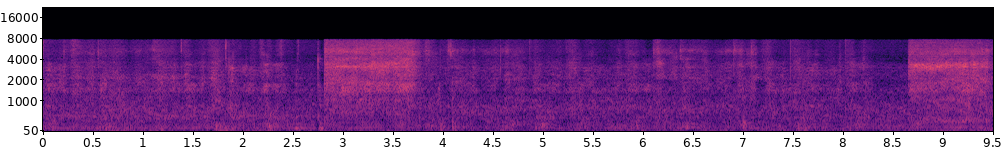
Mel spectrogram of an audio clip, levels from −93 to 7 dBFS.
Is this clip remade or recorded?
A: remade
